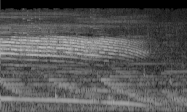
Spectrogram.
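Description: A cartoon child's voice holding one long, drawn-out cry as the divers descend, its pitch slowly falling and fading away near the end.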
